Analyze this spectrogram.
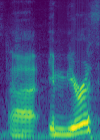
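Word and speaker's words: Iymrith: Imurith, maybe? I'm going to pronounce it Imrith because that's how King Hecaton pronounces it.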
